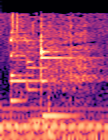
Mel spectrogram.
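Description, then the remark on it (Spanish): A short electronic notification tone from the speaker's mobile phone, a bright chime with steady ringing tones at moderate volume with no talking over it. “Este, ay, perdón, ese era mi celular.”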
